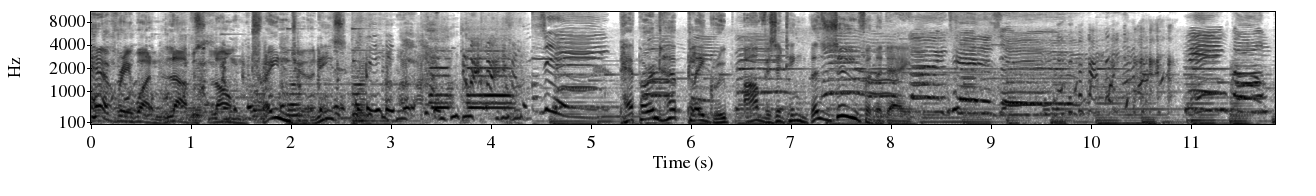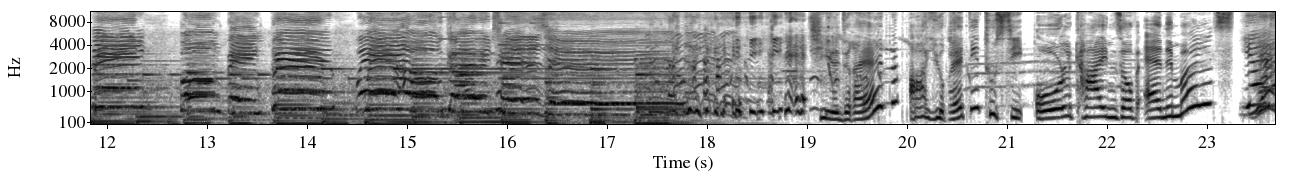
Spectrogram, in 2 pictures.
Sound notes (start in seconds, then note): 3.3 train whistle toots; 9.4 giggling; 11.3 all singing; 16.9 children laughing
